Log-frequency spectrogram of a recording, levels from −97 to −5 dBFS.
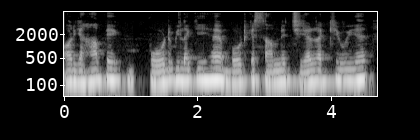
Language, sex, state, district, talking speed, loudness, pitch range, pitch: Hindi, male, Bihar, Darbhanga, 180 wpm, -25 LUFS, 120-130 Hz, 125 Hz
